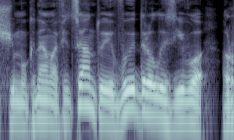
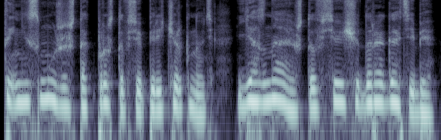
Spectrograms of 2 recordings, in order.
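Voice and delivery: voiced woman Irka; 9 semitones higher than usual. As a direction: press her claim on him. Irka insists.

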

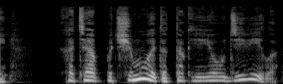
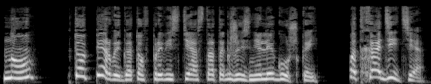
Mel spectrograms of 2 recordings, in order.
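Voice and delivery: much higher and louder, defiant; shouted challenge; 8 semitones higher, 9 dB louder than usual. A narrator's reading. Christiana shouting a bluffing dare at the knights. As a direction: yell a dare at them. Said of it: "выкрикнула".

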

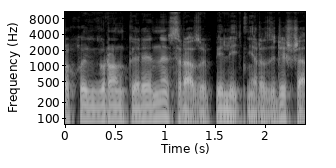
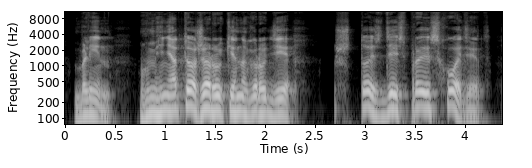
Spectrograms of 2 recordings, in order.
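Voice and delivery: high, loud bewildered exclamation; alarmed outburst; 7 semitones higher, 6 dB louder than usual. A narrator's reading. Man wakes laid out as dead, loudly bewildered. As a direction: demand to know what is happening.

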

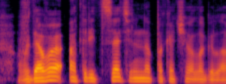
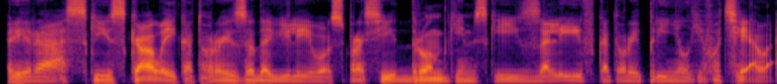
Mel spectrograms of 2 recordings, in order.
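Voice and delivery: grim hermit; 6 semitones lower, 7 dB quieter than usual. Acted. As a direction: speak low and heavy, measured as an oracle. Hermit speaks in story.

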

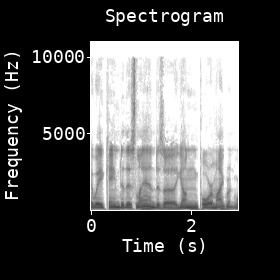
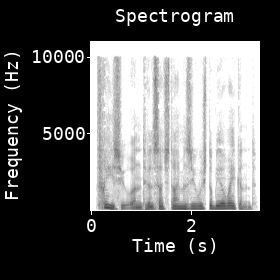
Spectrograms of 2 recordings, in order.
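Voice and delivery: a hint of a calm, softer doctor; lightly voiced doctor; 6 semitones higher, 4 dB quieter than usual. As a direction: speak as a measured physician. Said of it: "Doctor Graff said".

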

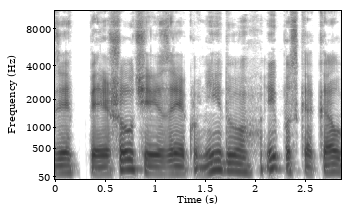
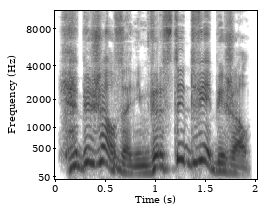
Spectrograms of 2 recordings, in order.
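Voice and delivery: put-on high, elated young soldier; breathless happy excitement; 8 semitones higher than usual. A narrator's reading. Young soldier bragging of the chase, happily excited. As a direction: tell it in a happy high rush. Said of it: "задыхаясь, счастливым молодым голосом".

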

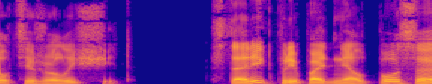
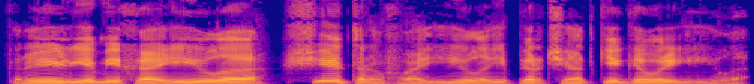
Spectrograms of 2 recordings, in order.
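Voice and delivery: очень медленная речь старика; тяни слова, как старый призрачный дух; slower than usual. A narrator's reading. Старый дух перечисляет артефакты. (медленный голос старого духа)

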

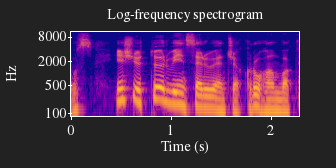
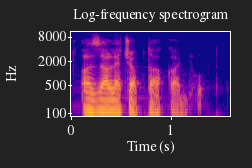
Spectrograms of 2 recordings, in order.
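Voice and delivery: usual speaking voice

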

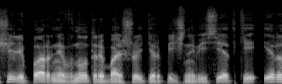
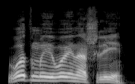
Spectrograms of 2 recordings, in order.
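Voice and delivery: high, loud, triumphant sidekick; high-pitched triumphant shout; excited exclamation; 6 dB louder than usual. A narrator's reading. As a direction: crow about the find, pitched way up. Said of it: "воскликнул двойник".

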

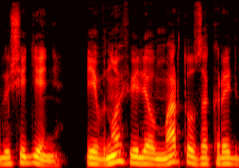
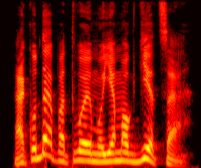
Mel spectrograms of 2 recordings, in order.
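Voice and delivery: higher, annoyed retort from the inner voice; раздражённо; irritated; 7 semitones higher, 3 dB louder than usual. A narrator's reading. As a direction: snap back, a touch irritated. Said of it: "раздражённый голос".

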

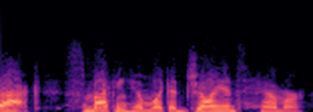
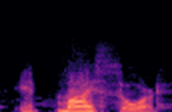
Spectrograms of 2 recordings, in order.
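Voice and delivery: plain reading voice

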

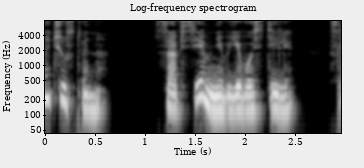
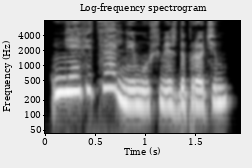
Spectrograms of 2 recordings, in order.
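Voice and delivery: pitched-up quick retort; blurted out; 4 semitones higher, 4 dB louder than usual. Acted. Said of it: "выпаливает подруга".

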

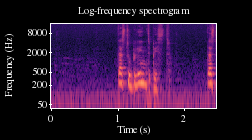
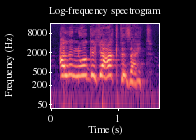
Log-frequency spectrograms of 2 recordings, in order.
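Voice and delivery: near tears; 5 semitones higher, 6 dB louder than usual. Acted.

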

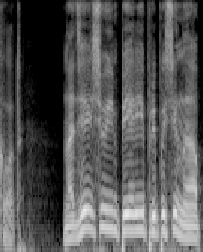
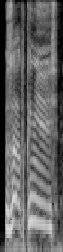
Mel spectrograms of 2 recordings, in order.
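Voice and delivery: high furious snapping; angry outburst; 13 semitones higher than usual. Acted. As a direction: lash out, losing control. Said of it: "сорвался инженер".

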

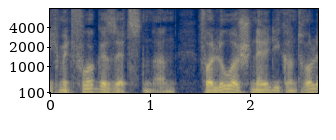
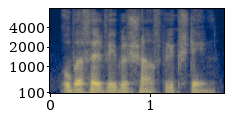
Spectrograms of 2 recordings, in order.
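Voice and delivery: ordinary delivery, nothing marked

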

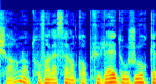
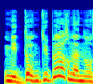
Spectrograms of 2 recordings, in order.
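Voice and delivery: louder, higher urgent exclamation; insistent, raised-voice command; exclaimed command; 7 semitones higher, 5 dB louder than usual. A narrator's reading. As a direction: cry out an impatient order to the maid. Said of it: "s'écria Eugénie".

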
